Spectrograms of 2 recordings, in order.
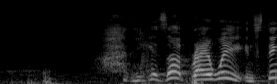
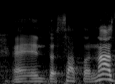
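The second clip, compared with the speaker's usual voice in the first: ordinary delivery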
